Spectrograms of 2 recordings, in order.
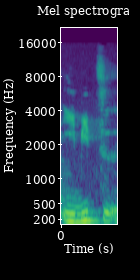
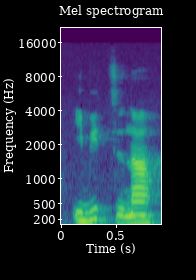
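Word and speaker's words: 歪: thì đây nó dùng dạng tính từ đọc là EBIT nhá ibit đây người ta giải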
